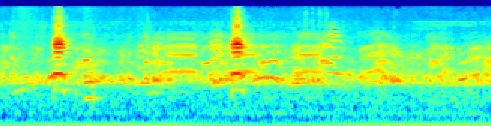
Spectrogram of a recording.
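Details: Trumpeter swans, four or five landing close by, give nasal, horn-like trumpeting honks in overlapping bursts, with louder blasts about every two seconds over a steady low hum, while Tundra swans call in the background.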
